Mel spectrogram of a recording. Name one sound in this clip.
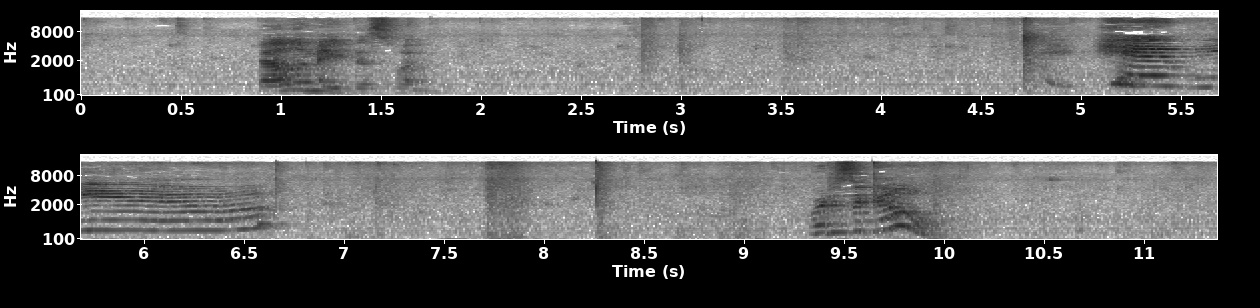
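A toddler squeals and babbles close by.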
